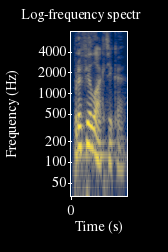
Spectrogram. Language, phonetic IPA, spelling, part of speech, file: Russian, [prəfʲɪˈɫaktʲɪkə], профилактика, noun, Ru-профилактика.ogg
- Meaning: 1. prevention, preventive measures, precautions, prophylaxis 2. short form of профилактические работы; maintenance, technical difficulties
